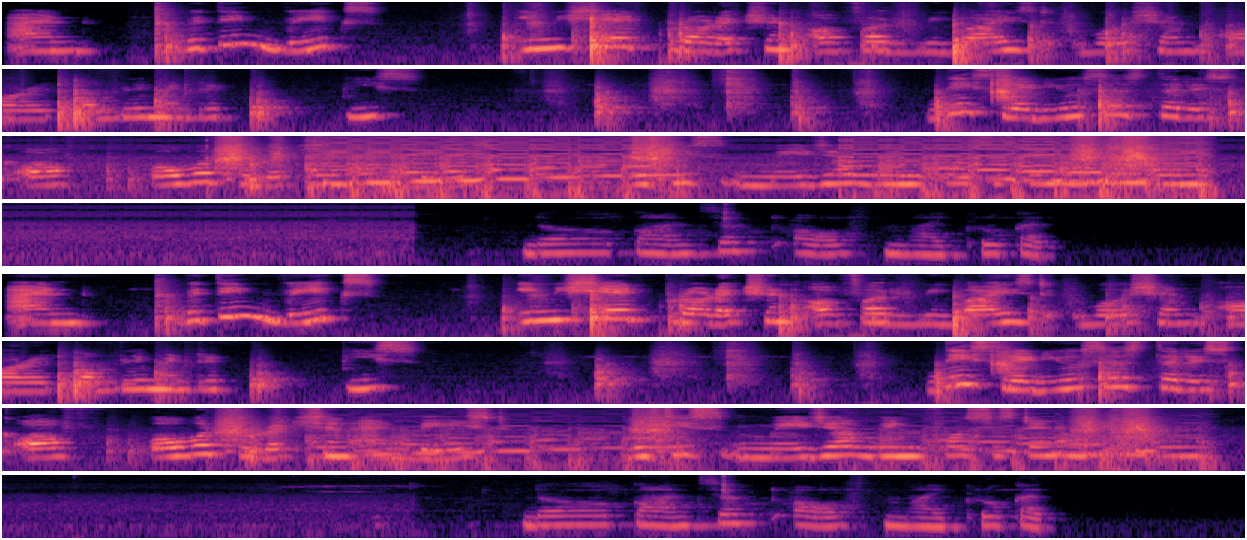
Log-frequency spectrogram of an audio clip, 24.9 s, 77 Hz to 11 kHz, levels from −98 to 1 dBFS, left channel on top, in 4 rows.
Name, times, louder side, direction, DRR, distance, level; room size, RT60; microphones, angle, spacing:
voice 1, 0.0-0.4 0.9-1.9 2.6-7.3 7.9-8.3 10.8-12.8 13.2-14.9 15.5-18.2, right 4 dB, 85° right, 0.9 m, -35 dB
sound 1, 0.8-0.9 2.3-3.5 3.9-7.2 7.5-7.6 8.9-10.6 10.9-11.9 12.2-12.5 12.9-13.1 13.5-13.9 15.5-15.9 17.7-18.3, left 3 dB, 25° left, 0.7 m, -37 dB
sound 2, 12.2-12.3 12.5-19.1 19.4-19.5 19.8-20.6, left 8 dB, 90° left, 0.3 m, -37 dB
voice 2, 21.2-23.8, right 2 dB, 50° right, 0.5 m, -45 dB
5.3 x 2.2 x 2.8 m
head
